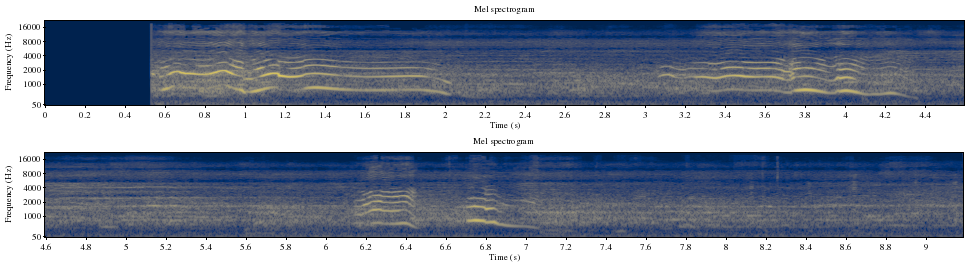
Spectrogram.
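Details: Feta, a dog watching flyball, making herself heard with long wavering high whines that bend up and down, in bursts near the start, middle and around six seconds, over a low steady background hum.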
